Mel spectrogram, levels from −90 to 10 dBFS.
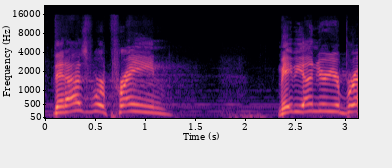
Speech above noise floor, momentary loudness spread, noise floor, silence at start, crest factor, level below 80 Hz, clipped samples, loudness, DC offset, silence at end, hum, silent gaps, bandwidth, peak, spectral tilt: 35 dB; 8 LU; -55 dBFS; 0.1 s; 18 dB; -54 dBFS; under 0.1%; -21 LUFS; under 0.1%; 0 s; none; none; 15 kHz; -4 dBFS; -6 dB/octave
